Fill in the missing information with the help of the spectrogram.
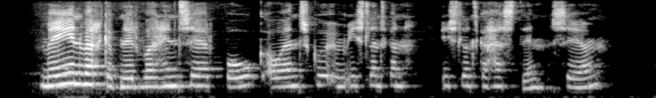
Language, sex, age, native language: Icelandic, female, 12, Icelandic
